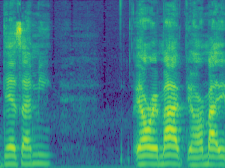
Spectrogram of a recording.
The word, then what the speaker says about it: des amis: And it's the idea that you have a word where usually the final consonant is silent. But when it's followed by a vowel, you will pronounce that final consonant.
